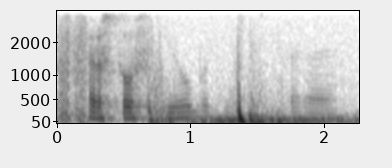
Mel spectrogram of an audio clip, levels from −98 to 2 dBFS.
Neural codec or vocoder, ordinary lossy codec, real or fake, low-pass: none; none; real; 3.6 kHz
